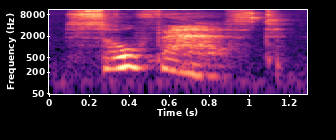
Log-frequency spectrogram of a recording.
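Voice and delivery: breathy whispered aside; hushed whisper. Retold or imitated. Recalling mom in bed, whispered. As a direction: drop to a whisper for emphasis.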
